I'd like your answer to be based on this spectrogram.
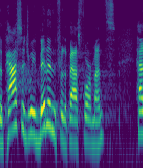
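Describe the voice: This is plain reading aloud. Its intonation is lively.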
